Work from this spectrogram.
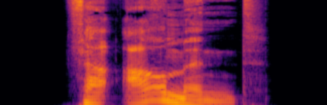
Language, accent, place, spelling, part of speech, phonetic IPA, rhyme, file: German, Germany, Berlin, verarmend, verb, [fɛɐ̯ˈʔaʁmənt], -aʁmənt, De-verarmend.ogg
- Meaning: present participle of verarmen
